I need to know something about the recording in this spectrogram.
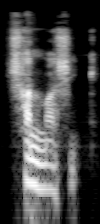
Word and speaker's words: ষাণ্মাষিক: হয় বা যুক্ত থাকে তাহলে ম এর উচ্চারণ বজায় থাকে এই নিয়মটি রয়েছে বাংলা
